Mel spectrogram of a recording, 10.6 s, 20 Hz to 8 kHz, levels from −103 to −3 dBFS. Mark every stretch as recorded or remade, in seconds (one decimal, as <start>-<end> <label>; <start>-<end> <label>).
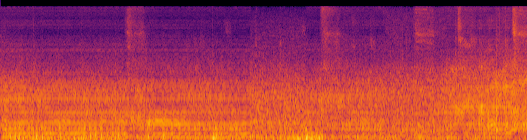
0.0-5.0 remade; 5.0-6.1 recorded; 6.1-7.7 remade; 7.7-8.9 recorded; 8.9-10.6 remade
